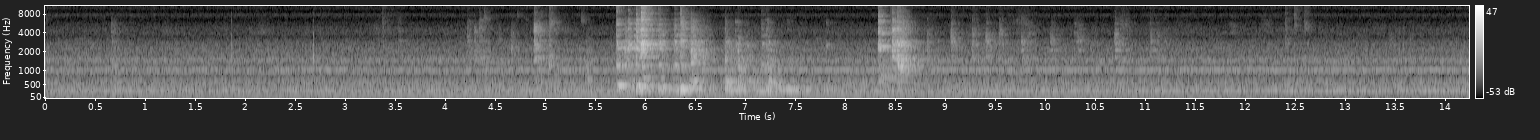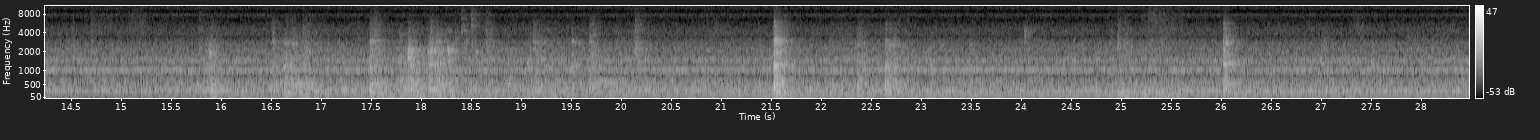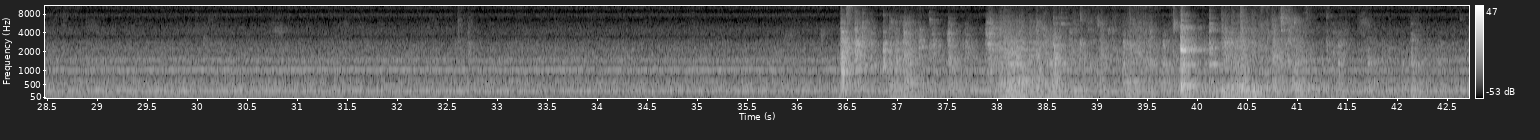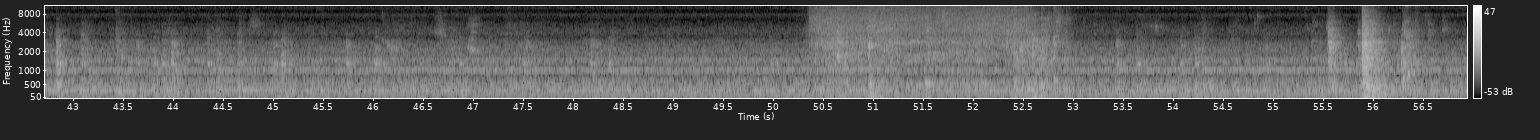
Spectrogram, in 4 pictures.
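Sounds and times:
steady hum: 0.0 - 36.8
dishes clattering in sink: 5.7 - 7.6, 8.3 - 11.2, 36.4 - 45.2.

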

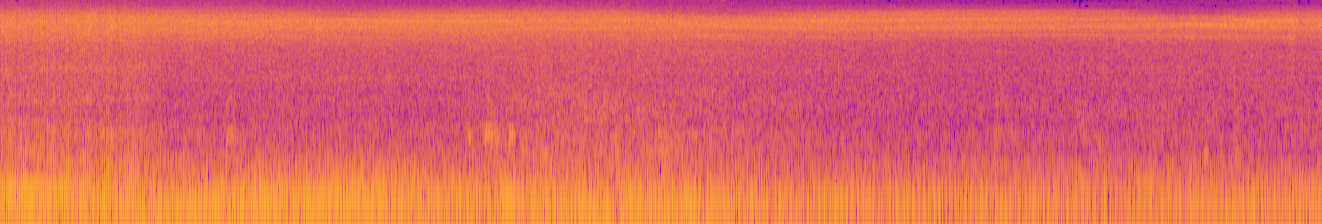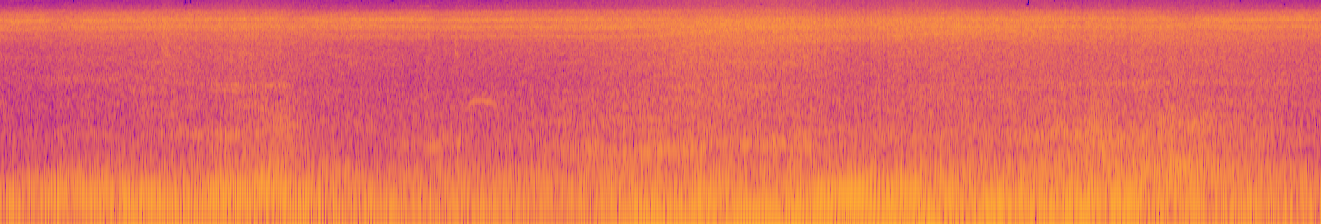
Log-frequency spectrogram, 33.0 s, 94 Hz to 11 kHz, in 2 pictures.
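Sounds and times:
motor engine humming: 0.0 - 33.0.

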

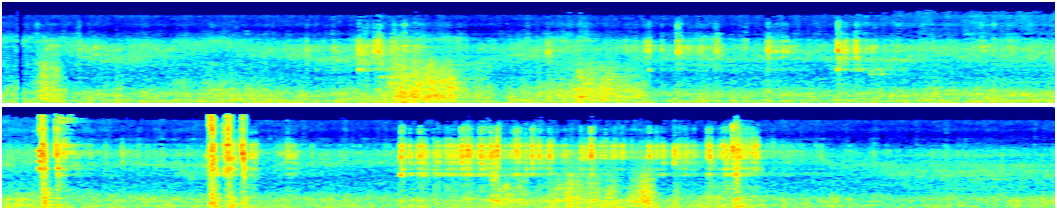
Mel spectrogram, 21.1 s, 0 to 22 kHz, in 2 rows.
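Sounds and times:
bicycle tyres on asphalt: 0.0 - 21.0
wind on microphone: 0.0 - 21.0
rapid bicycle ticking: 0.6 - 21.0
bike knocking over bumps: 12.5 - 13.7, 14.5 - 18.6.

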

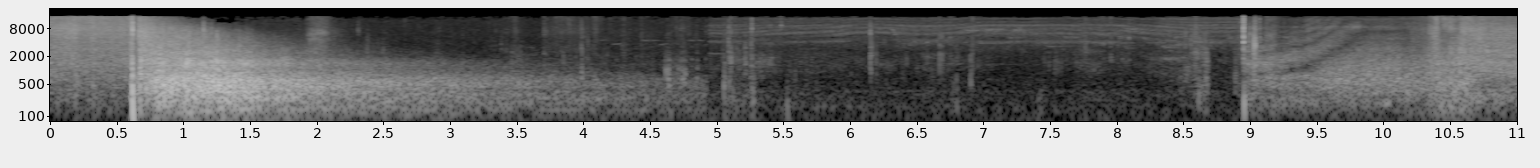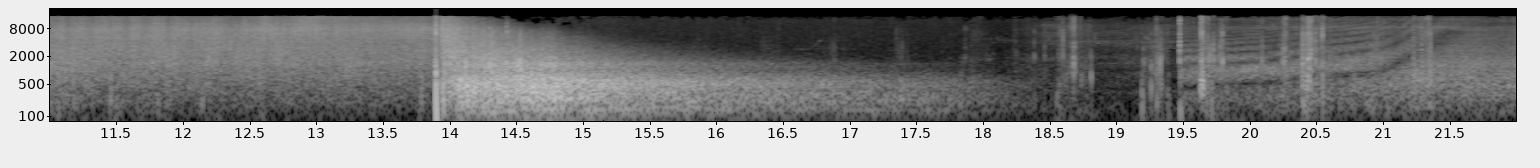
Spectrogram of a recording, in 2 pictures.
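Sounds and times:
firecracker bang: 0.0 - 4.2, 9.0 - 17.9
fuse hissing and sputtering: 3.9 - 13.9
rumble after explosion: 13.9 - 17.9.

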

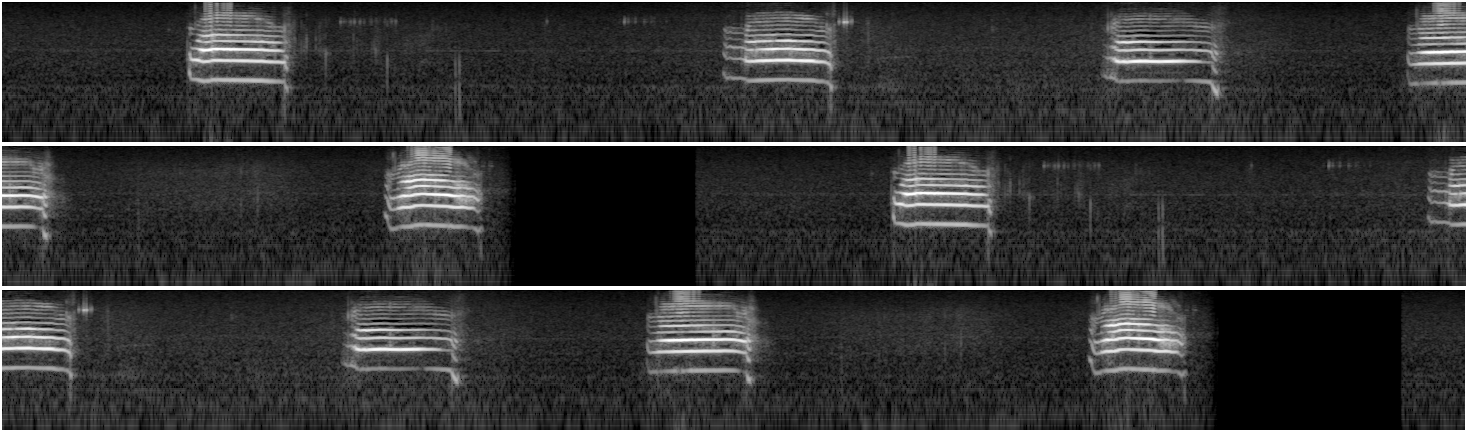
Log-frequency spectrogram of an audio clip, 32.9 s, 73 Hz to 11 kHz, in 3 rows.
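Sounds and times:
cat meowing: 1.4 - 2.3, 5.4 - 6.4, 8.3 - 9.2, 10.6 - 11.4, 13.8 - 14.6, 17.7 - 18.6, 21.7 - 22.6, 24.5 - 25.5, 26.8 - 27.7, 30.1 - 30.9.

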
